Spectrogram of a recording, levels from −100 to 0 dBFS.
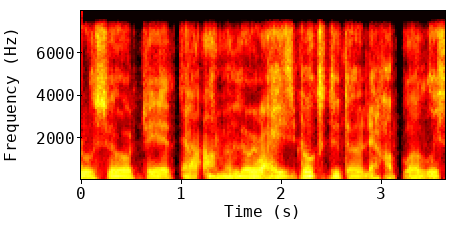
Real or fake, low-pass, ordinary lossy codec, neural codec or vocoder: fake; 7.2 kHz; none; codec, 24 kHz, 3 kbps, HILCodec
